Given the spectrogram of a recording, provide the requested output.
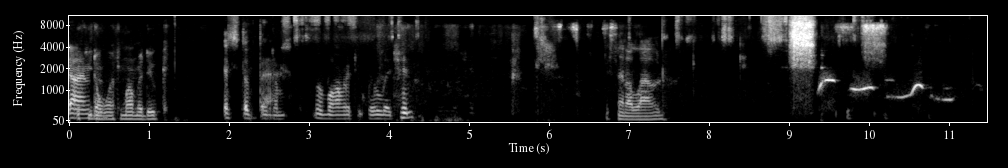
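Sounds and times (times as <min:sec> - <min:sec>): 
speech: 0:00.0 - 0:04.5, 0:06.7 - 0:07.6
breathy hissing bursts: 0:08.9 - 0:09.4
person whistling: 0:09.0 - 0:11.1.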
